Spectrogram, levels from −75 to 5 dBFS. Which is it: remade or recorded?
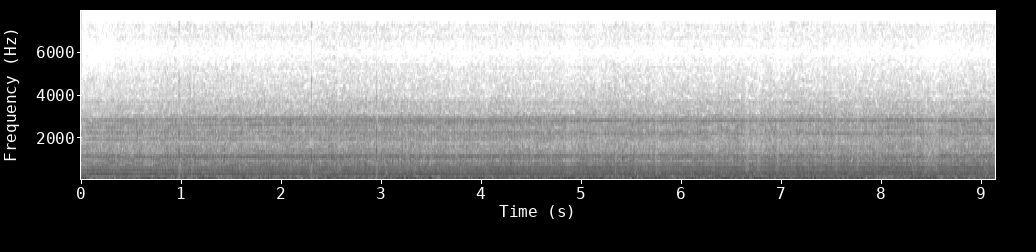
recorded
